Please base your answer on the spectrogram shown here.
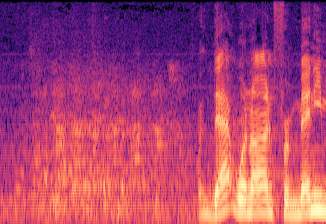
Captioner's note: laughter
